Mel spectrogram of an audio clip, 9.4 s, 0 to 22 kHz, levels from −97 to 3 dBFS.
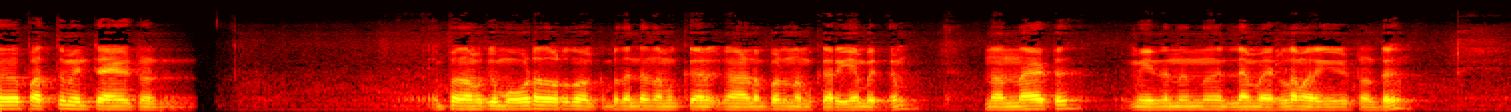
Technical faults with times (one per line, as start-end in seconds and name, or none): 1.00-1.48 AAC frame loss with concealment
5.51-5.57 AAC frame loss with concealment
